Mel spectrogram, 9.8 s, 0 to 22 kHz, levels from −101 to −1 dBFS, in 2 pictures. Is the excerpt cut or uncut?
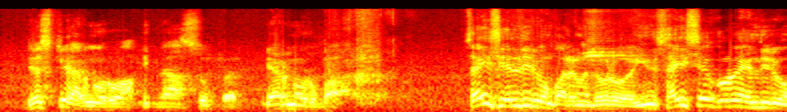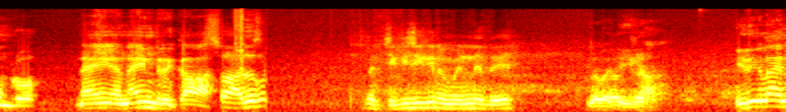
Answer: cut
